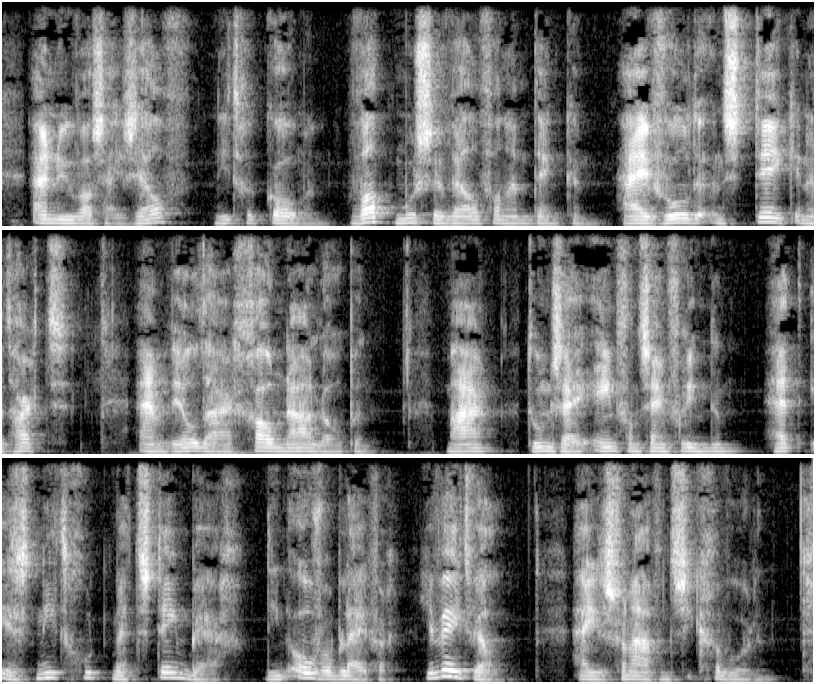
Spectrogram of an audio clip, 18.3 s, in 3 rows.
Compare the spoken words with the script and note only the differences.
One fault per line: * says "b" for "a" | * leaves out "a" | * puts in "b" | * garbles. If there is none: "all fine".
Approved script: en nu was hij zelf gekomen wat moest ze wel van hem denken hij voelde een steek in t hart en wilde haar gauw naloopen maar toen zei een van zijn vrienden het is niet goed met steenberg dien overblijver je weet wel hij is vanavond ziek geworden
* puts in "niet"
